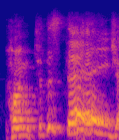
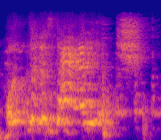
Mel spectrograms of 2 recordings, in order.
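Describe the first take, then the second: First: Said in the usual way. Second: Very high, slow witchy cackle voice; Wicked Witch voice. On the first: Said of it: "I got Helen's voice in my head". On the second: Retold or imitated. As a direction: do a shrill Wicked Witch of the West. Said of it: "I made her sound like the Witch of the West".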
